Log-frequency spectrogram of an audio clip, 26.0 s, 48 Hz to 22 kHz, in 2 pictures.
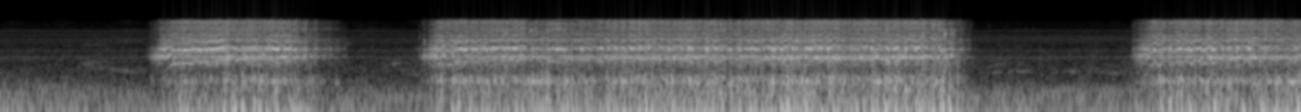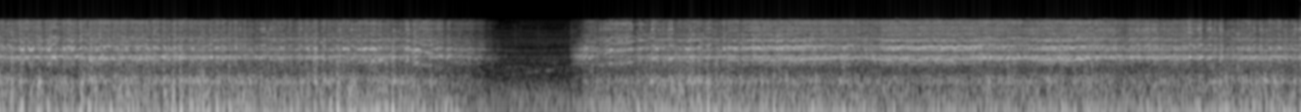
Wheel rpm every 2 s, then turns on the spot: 10, 120, 120, 230, 210, 30, 210, 220, 180, 70, 220, 220, 230.
none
